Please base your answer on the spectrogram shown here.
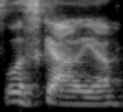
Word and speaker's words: Lascalia: So is it, let me start with is it Lascalia? Is that how it's pronounced? Yes, Lascalia. Yep.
